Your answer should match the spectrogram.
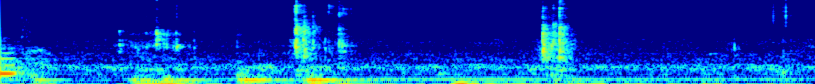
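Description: Computer keyboard: a handful of separate keystrokes spread over a few seconds as code is pasted into the editor, the loudest about a second and a half in and near three seconds, over a faint low hum.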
